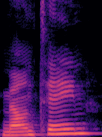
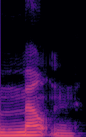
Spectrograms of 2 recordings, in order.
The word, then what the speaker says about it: mountain: go climb up a mountain no you're gonna go climb up a mountain these vowels we're going to take out the T and the A and it's going to sound like mount in curtain another example of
